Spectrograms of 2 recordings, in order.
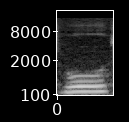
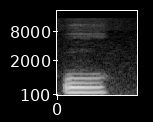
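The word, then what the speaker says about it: o (を): It's almost never used since the particles are always written in hiragana and the wo character.Even though it's pronounced as wo, sounds like o in real speech.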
